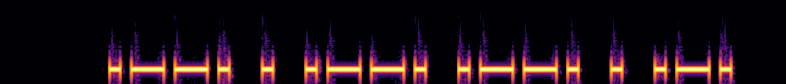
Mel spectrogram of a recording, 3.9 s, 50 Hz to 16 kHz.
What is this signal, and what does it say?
Morse code, heard as a keyed tone, about 22 wpm, 700 Hz. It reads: PEPPER
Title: Sets of 5 Words - New Word Drill - 22wpm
